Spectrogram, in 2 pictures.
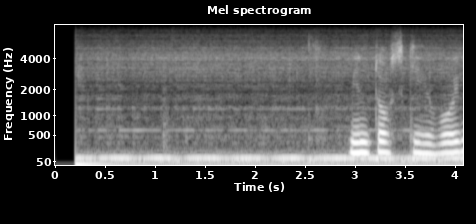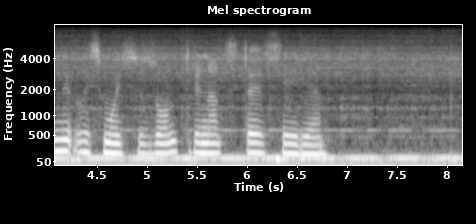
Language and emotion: Russian, neutral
